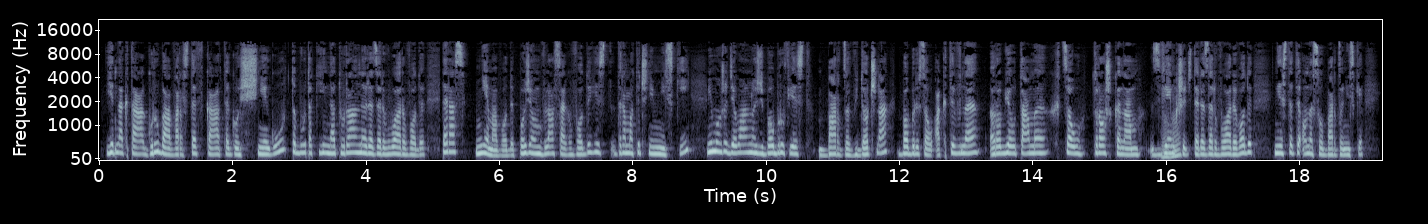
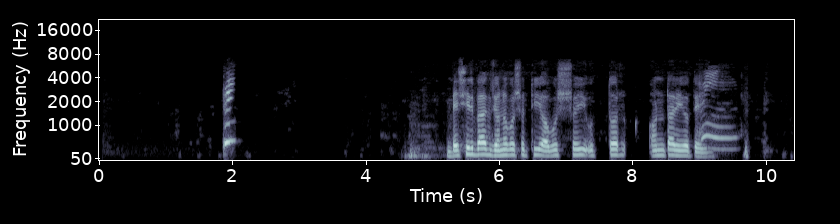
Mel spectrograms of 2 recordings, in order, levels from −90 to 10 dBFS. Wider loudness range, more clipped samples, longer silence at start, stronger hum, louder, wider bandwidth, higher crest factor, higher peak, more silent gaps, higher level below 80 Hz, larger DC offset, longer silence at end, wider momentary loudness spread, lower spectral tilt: second, 1 LU vs 7 LU; neither; second, 0.1 s vs 1.85 s; neither; about the same, -18 LUFS vs -17 LUFS; first, 11.5 kHz vs 6.6 kHz; about the same, 16 dB vs 18 dB; about the same, -2 dBFS vs -2 dBFS; second, none vs 2.98-3.68 s, 3.84-3.91 s, 4.08-4.22 s; about the same, -60 dBFS vs -62 dBFS; neither; second, 0.3 s vs 0.7 s; second, 5 LU vs 23 LU; second, -4.5 dB/octave vs -8 dB/octave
